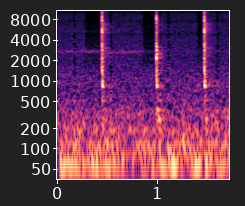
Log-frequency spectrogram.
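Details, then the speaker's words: Custom fuse and relay panel bench test, relay triggered from fuse box signal wire: three crisp clicks about half a second apart like a flasher, relay switching normally. "but this time if you listen carefully you can hear the really clicking sounds a bit like a flasher"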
